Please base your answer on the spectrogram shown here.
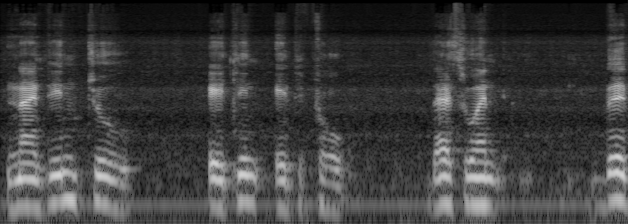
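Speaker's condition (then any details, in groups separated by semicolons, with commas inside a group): Neurological disease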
